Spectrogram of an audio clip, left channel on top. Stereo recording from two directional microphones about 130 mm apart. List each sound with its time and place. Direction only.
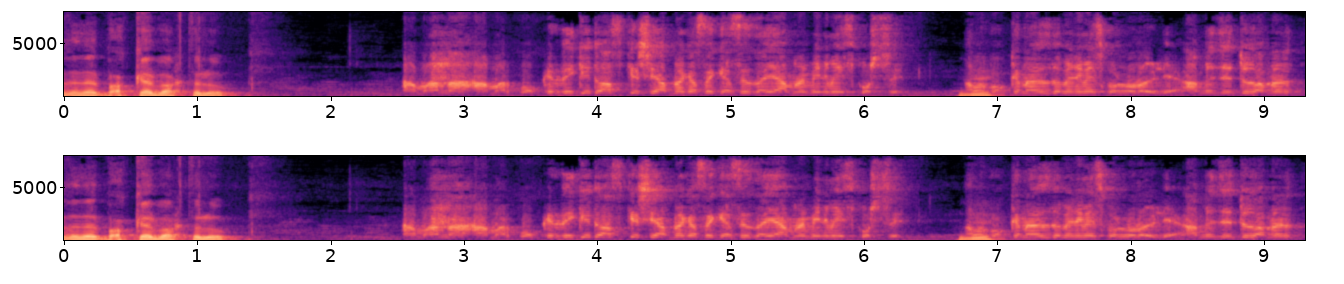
0.0 s a man's voice: 30° right (ahead or behind)
2.5 s a man's voice: centre (ahead or behind)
